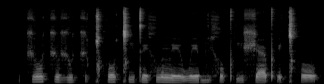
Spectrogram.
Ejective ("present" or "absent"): present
